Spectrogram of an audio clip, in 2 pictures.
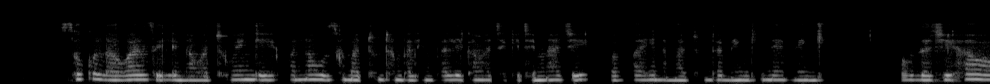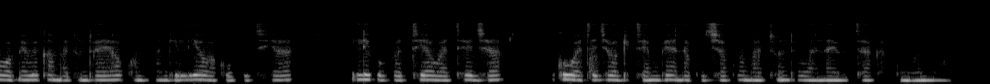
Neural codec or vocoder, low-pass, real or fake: none; 7.2 kHz; real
